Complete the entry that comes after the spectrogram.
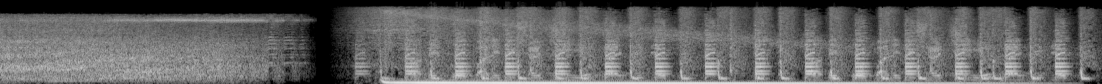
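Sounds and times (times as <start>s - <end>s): electronic dance music: 3.3s - 11.0s
heavy held bass: 3.5s - 11.0s
chopped pitched sound: 3.6s - 11.0s.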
